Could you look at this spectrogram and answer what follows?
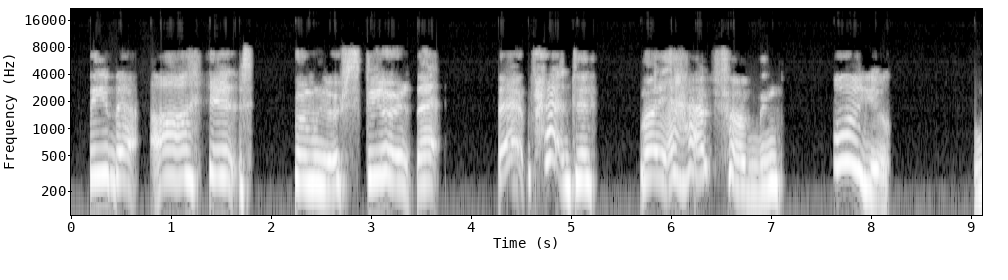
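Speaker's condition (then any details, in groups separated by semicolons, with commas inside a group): Cerebral palsy; present from birth; uses AAC device when speech muscles tire; hard to understand, speaking tires muscles, high effort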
